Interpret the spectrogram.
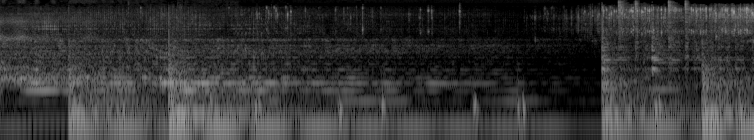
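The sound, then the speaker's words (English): A deep, steady drumbeat thumps like a heartbeat, low and resonant, with a droning hum underneath and a brighter swell of sound near the end. “The beat of a drum like a heartbeat the spirit of the universe.”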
